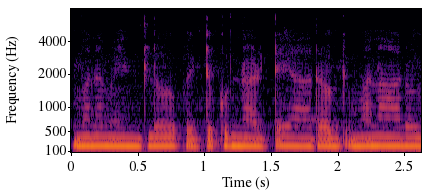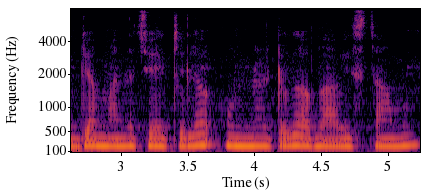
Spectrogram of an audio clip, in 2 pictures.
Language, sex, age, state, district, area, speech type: Telugu, female, 30-45, Andhra Pradesh, Visakhapatnam, urban, spontaneous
